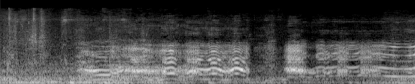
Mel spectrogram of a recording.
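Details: Excited dogs in a car headed to PetSmart, including a Norwegian Elkhound mix that whines and howls when thrilled, giving long warbling, wavering howl-whines that dip and rise, with short pauses and engine hum beneath.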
